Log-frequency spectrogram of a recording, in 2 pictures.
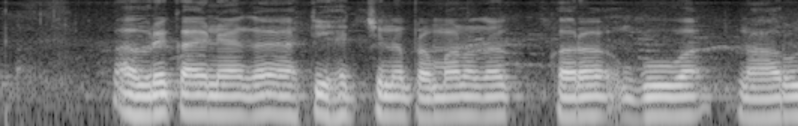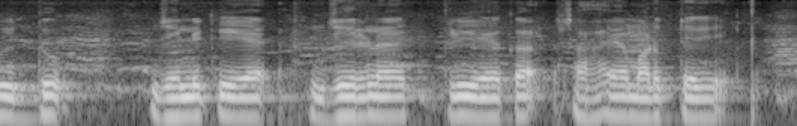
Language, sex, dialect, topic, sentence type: Kannada, male, Dharwad Kannada, agriculture, statement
